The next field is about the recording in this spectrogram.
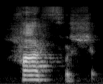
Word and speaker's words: Hertfordshire: Y luego, y, en Herefordshire, y yo vivo en Herefordshire. Bueno, se dice Herefordshire, se dice Hertfordshire.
